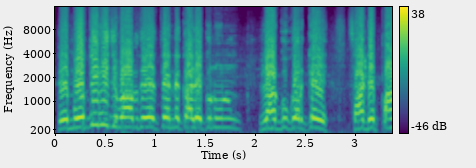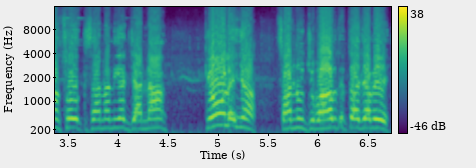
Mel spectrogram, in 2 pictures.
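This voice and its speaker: A man's voice: extremely high pitch, steady tone, vocal fry, no room sound. A man giving an impassioned interview, firing off rhetorical questions and repeated demands. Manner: fiery, rhetorical, repeats demands in rapid lists.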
